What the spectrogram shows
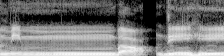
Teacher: نون ساکن کے بعد با ہے تو اقلاب کریں گے، نون کو میم میں بدل کر پڑھیں گے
